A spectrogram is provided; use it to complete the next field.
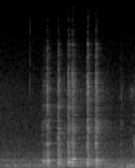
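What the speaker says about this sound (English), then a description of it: "Adjust my pan." A pan shifted on a stovetop while oil heats for searing jerk salmon, giving a few light metallic clinks and scrapes in quick succession, close and moderately quiet with no talking.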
